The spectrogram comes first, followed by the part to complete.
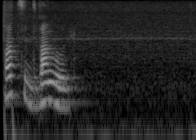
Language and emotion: Russian, neutral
